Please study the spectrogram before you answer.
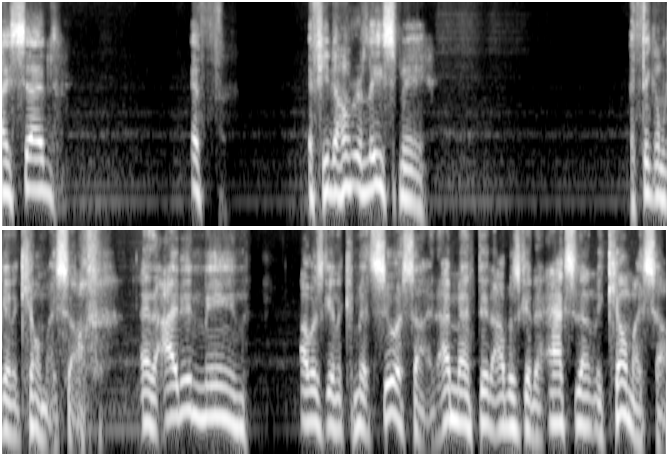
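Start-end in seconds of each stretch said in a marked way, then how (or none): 0.0-7.6 crying, tearful, emotionally overwhelmed voice. Recounting asking to be released, getting emotional. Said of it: "I'm getting emotional right now".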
